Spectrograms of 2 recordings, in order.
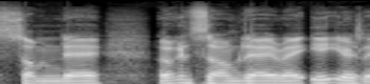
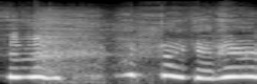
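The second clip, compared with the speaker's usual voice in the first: put-on very high, very slow, drawn-out weeping wail; 5 dB louder than usual. Retelling coming to in the shower after a blackout, imitating sobbing. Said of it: "like sobbing".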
